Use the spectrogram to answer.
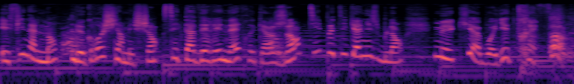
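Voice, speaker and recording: A woman voicing a kind, earnest teenage girl rider in a French cartoon dub, expressive and encouraging. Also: high voice, normal speed, over music. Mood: earnest, reassuring.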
